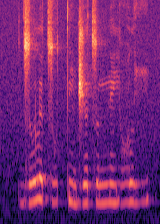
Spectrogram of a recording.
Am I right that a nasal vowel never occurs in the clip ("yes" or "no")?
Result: no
